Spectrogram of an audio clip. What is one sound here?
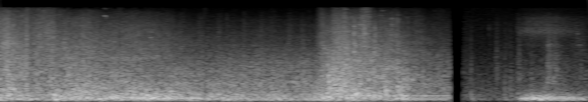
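A video game vehicle engine roars as it drives.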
